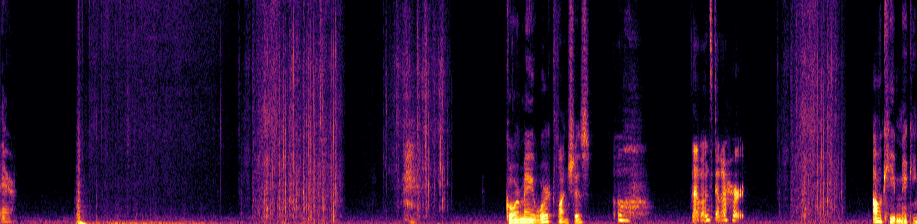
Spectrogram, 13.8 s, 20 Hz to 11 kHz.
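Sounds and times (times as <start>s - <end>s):
sheet of paper with writing crumpling and tearing: 1.3s - 6.8s, 11.7s - 12.7s
speech: 7.6s - 9.6s, 10.4s - 11.3s, 13.1s - 13.7s.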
